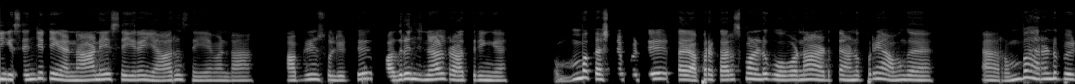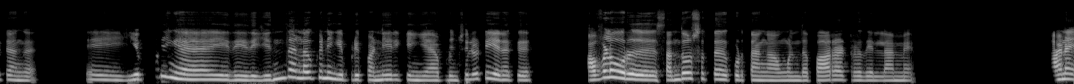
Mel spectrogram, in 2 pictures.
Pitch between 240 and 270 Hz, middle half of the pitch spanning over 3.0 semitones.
No: high, 215 Hz; average, 3.7 semitones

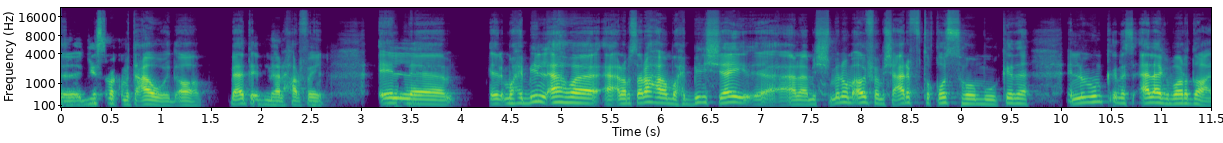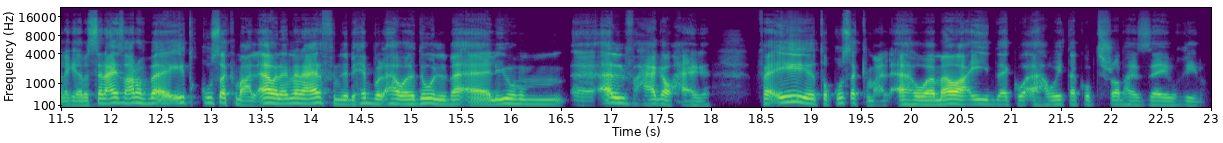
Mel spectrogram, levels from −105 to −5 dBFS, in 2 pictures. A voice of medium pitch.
Yes: medium, 150 Hz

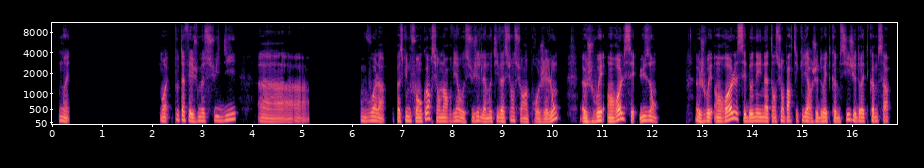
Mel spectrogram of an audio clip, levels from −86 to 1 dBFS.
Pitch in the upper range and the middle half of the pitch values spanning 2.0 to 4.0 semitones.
No: low, 115 Hz; average, 2.8 semitones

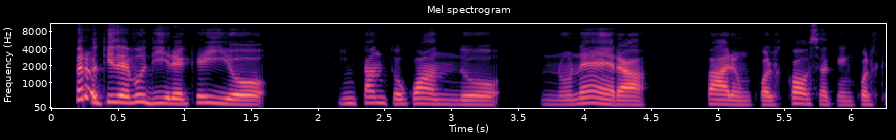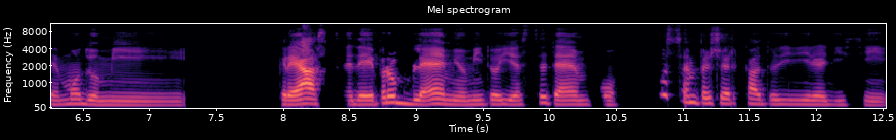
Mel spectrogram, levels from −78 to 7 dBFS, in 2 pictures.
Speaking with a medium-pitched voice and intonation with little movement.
No: medium, 175 Hz; average, 3.5 semitones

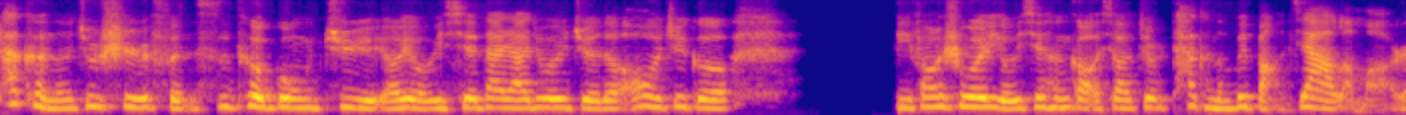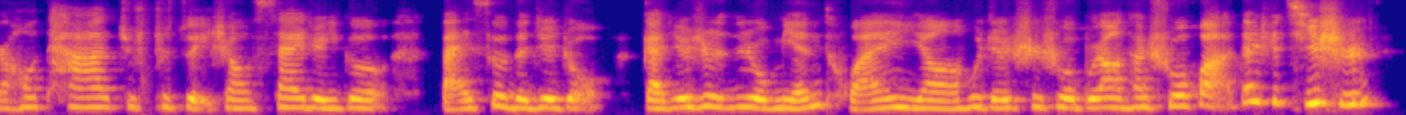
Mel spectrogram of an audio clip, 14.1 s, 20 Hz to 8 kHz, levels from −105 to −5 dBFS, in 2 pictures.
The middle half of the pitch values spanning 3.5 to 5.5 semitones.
No: narrow, 2.4 semitones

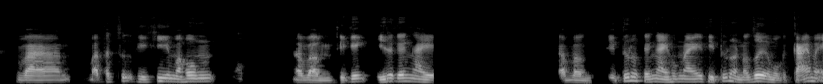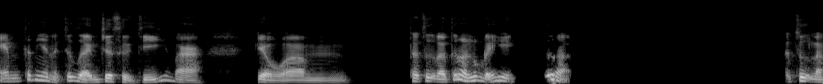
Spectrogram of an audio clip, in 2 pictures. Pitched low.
Yes: low, 120 Hz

